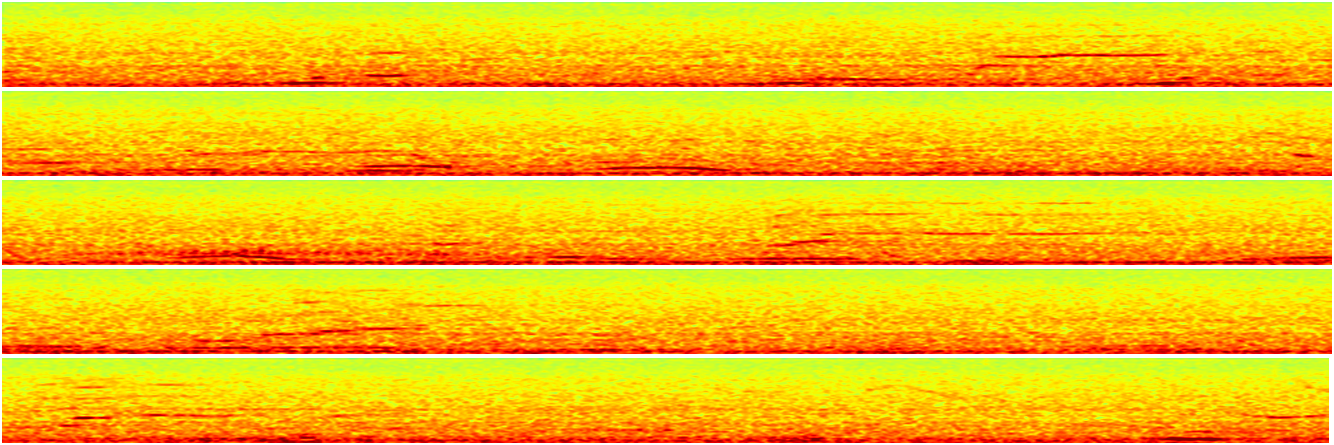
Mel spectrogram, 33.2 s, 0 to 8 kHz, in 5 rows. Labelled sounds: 5.0	5.8	humpback whale, 1.0 to 1.3 kHz
7.8	8.0	humpback whale, 0.80 to 0.93 kHz
17.2	18.3	humpback whale, 0.80 to 2.4 kHz
21.5	22.4	humpback whale, 0.80 to 2.2 kHz
26.9	27.6	humpback whale, 0.83 to 3.0 kHz
32.8	33.1	humpback whale, 0.86 to 1.0 kHz

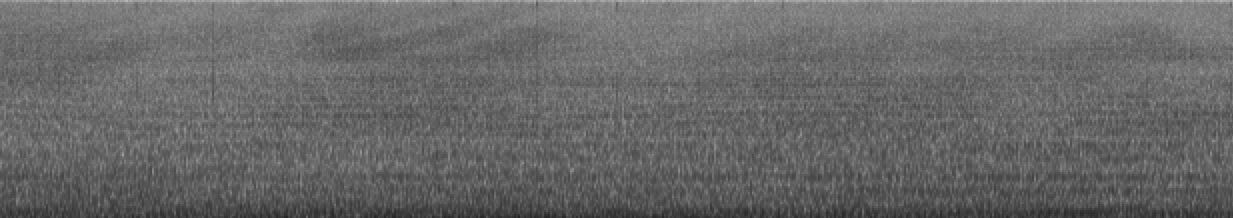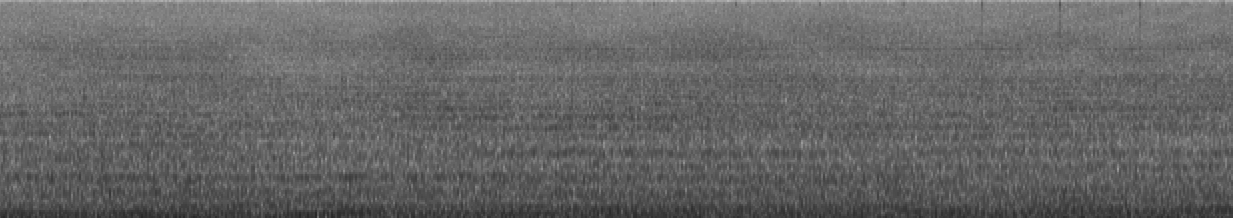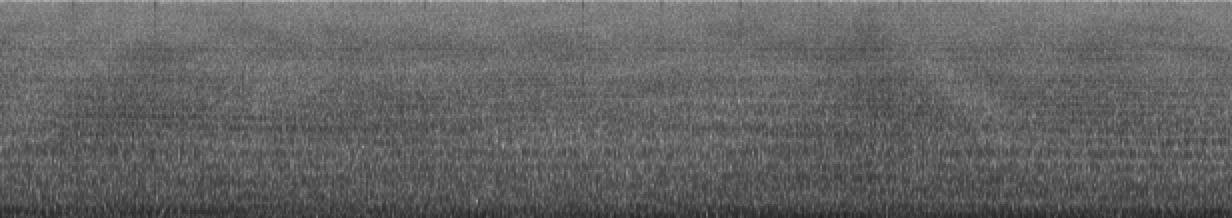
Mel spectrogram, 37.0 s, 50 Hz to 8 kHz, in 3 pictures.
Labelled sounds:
4.2	4.5	vessel noise, 3.2 to 3.5 kHz
9.6	9.9	vessel noise, 5.1 to 5.2 kHz

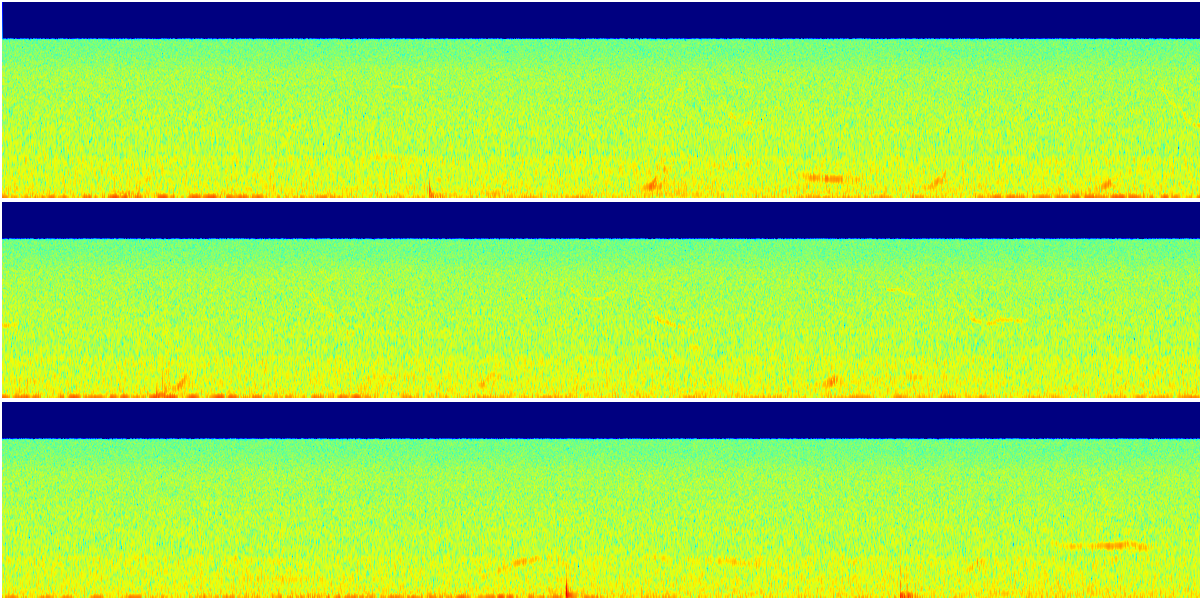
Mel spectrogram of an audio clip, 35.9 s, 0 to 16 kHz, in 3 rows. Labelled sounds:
11.8	12.2	humpback whale, 1.4 to 1.9 kHz
18.5	18.8	humpback whale, 1.4 to 1.8 kHz
20.8	21.1	humpback whale, 2.6 to 3.0 kHz
21.8	22.2	humpback whale, 1.5 to 1.7 kHz
34.5	35.5	humpback whale, 0.86 to 1.1 kHz

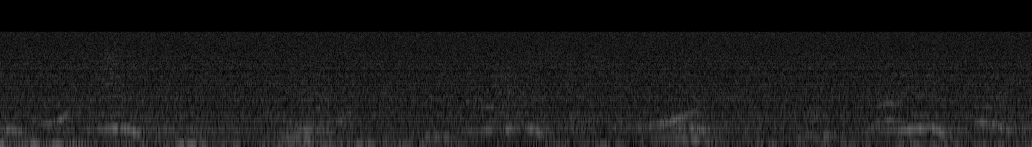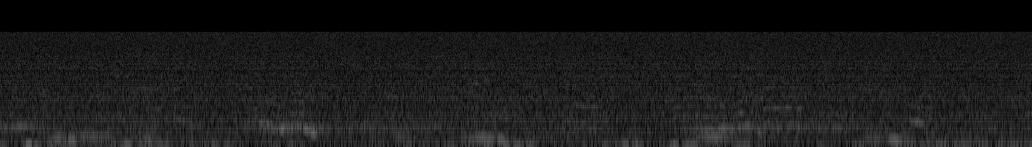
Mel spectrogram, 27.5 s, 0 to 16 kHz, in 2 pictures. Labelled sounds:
11.7	12.0	humpback whale, 0.96 to 1.2 kHz
15.6	15.9	humpback whale, 1.7 to 1.9 kHz
23.9	24.3	humpback whale, 0.86 to 0.99 kHz

